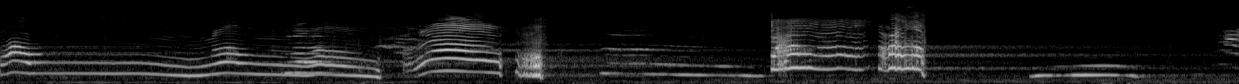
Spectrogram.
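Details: Cat; mating call; female in heat calling for a mate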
